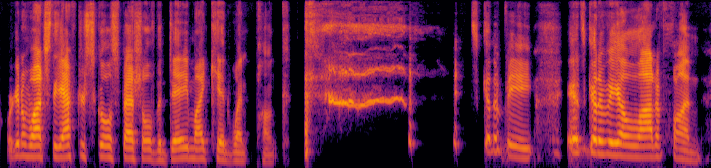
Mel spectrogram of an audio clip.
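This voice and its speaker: A man hosting a live-streamed show, chatting casually and jokily with viewers, rambling along and quick to chuckle. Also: medium pitch, fairly bright tone, dry recording, clean studio sound.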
